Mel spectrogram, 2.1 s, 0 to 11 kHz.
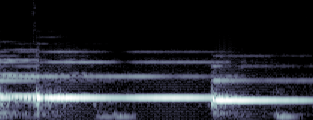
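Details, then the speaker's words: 30-year-old female musician with tinnitus imitates her two tinnitus tones on a keyboard: sustained mid-pitched notes, the second one slightly lower. "ça c'est la première note mon premier acouphène c'est là que je vais commencer de la mélodie et mon deuxième acouphène c'est cette note là"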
